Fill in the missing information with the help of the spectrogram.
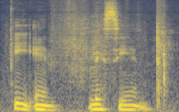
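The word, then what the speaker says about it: Lecien: So it's L-E-C-I-E-N, Lessien.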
